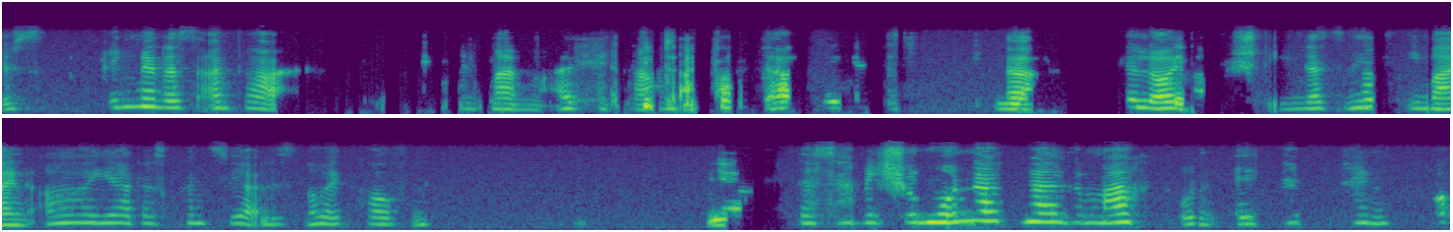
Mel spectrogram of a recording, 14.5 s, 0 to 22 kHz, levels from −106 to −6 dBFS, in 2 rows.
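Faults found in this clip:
Speech suppressed in double talk, 1.38–4.01 s and 5.13–6.44 s. Talker drops in pieces, at worst around 40 dB down. Likely echo canceller attenuating near-end speech during overlap with far end.

Other side's voice leaking through, 2.89–5.10 s, 5.86–6.04 s, 6.79–7.13 s, 10.75–10.99 s. Second voice roughly level with the talker, slightly lower at 6.79 s. Likely residual loudspeaker echo uncancelled.

Background gated by the echo canceller, 10.99–11.16 s. Room tone dips about 26 dB for a brief moment immediately after the leak, then recovers. Suppressor clamping the mic on far-end playback.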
